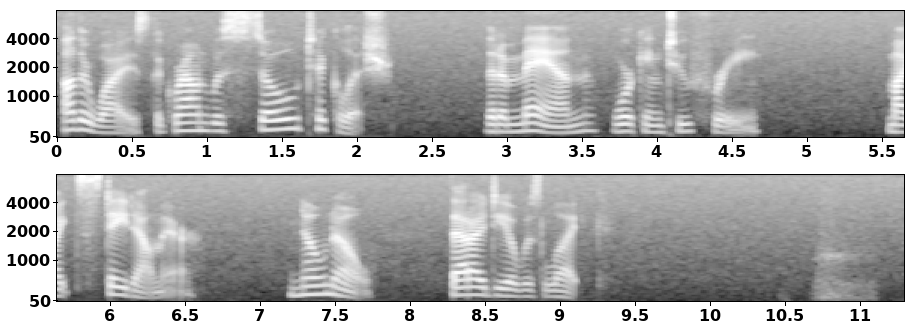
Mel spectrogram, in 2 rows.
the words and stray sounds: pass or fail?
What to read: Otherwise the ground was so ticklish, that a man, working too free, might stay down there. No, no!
fail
